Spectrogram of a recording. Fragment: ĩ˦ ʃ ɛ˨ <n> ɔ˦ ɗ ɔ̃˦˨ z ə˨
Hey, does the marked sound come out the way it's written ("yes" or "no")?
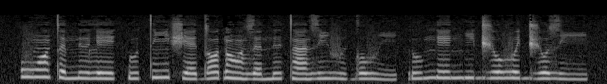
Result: no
